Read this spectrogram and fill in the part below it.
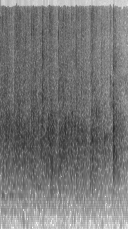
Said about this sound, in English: Clap that up because it's real shit.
